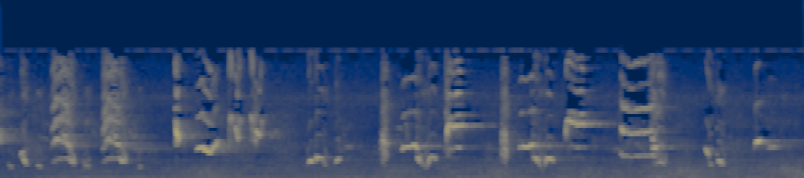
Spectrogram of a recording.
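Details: Gray catbird singing its erratic song from a tree in Prospect Park, Brooklyn: a jumbled run of varied squeaky, whistled and scratchy notes, many sharply rising or falling, with steady low city hum underneath.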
